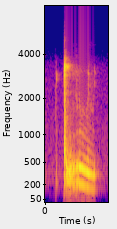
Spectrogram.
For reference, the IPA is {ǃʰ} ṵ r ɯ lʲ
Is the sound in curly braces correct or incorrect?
incorrect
